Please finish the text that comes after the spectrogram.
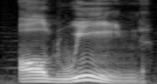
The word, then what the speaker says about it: Aldwin: ELD adiran some examples aldwin is pronounced alwe because of the long vowel sound in the Y dernis is pronounced derish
